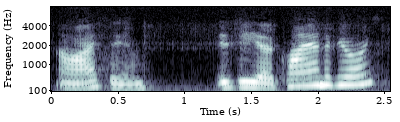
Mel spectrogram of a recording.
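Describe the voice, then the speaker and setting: An actress playing a perky, curious detective's assistant in a 1940s radio drama. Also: female voice, mid-range voice, lively intonation, moderate pace, lightly acted. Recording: very noisy, tinny 1940s radio recording.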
